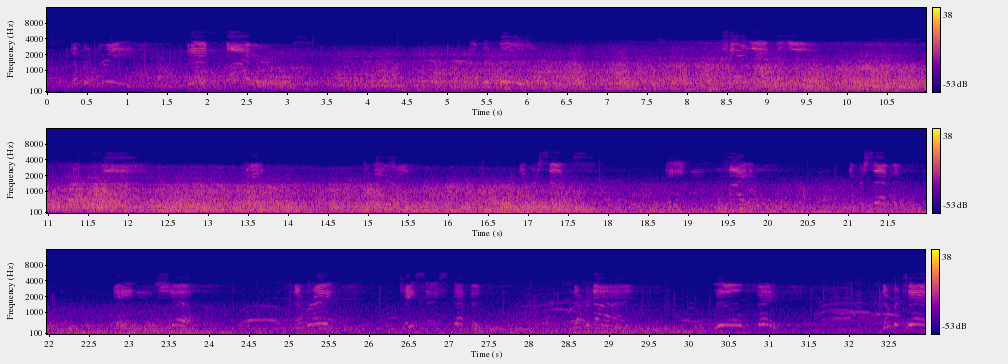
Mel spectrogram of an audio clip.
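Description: An aircraft passing overhead: a broad rumble swells over several seconds, is loudest in the middle, then fades, with a faint whine that slowly falls in pitch.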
